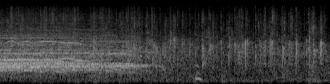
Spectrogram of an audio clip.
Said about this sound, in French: Encore un peu plus d'applaudissements, s'il vous plaît.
